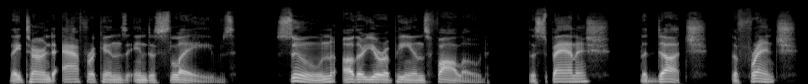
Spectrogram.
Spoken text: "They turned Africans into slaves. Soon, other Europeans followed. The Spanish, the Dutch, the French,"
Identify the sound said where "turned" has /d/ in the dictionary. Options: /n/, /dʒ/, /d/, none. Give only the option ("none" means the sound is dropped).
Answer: /d/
